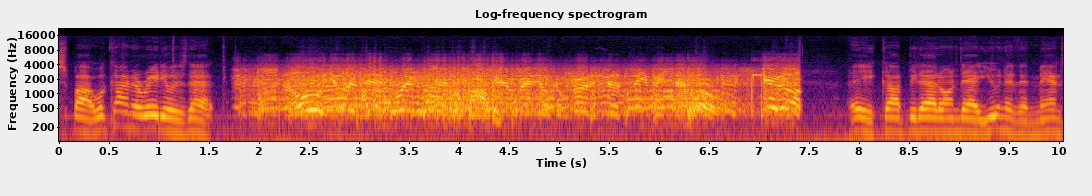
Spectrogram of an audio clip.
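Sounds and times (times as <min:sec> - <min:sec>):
man's voice over cb radio: 0:01.8 - 0:07.4.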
